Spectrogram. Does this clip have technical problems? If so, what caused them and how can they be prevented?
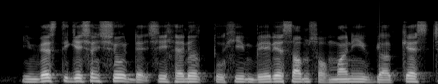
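Yes. The speech skips at 0.93, 1.88, 2.84 and 3.79 s, each losing about 40 ms, likely audio missing between chunks at 1-second boundaries. Keep capture running continuously across chunk handovers.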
